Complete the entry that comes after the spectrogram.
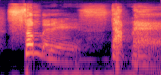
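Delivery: a lightly voiced Jim Carrey line; Jim Carrey impression. Imitating Jim Carrey for friends, mild impression. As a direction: channel Jim Carrey's wacky punch, only lightly. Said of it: "I got it so good".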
